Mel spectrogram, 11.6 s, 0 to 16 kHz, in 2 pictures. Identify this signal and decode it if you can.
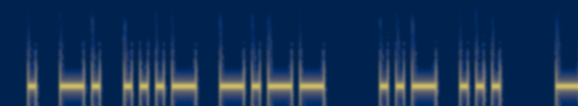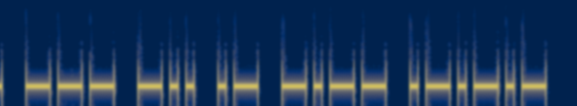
Morse code, heard as a keyed tone, about 15 wpm, 700 Hz. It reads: ENVY US TODAY.
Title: A Sound Of Thunder 15wpm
